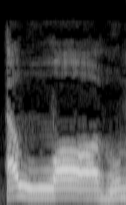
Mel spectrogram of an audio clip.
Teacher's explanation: نبدأ اللهم بهمزة مفتوحة هي همزة الوصل وبعدها لام مشددة مفخمة لأن اللهم تعامل معاملة الله من حيث التفخيم والترقيق.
